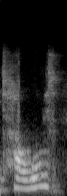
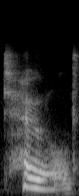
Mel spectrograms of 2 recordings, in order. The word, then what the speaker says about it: told: our words says told i know in gloucester we're used to saying told um but in the queen's english it is told and we do practice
